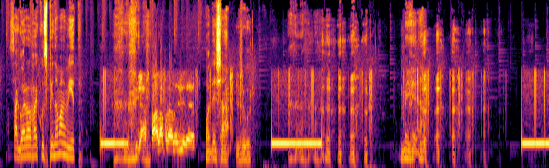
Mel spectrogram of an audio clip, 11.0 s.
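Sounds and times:
speech: 0.2s - 1.7s, 2.3s - 5.1s, 5.8s - 9.8s
telephone ringing tone: 2.0s - 2.7s, 5.4s - 6.4s, 10.4s - 10.9s
laughter: 6.0s - 7.6s, 8.2s - 9.9s.

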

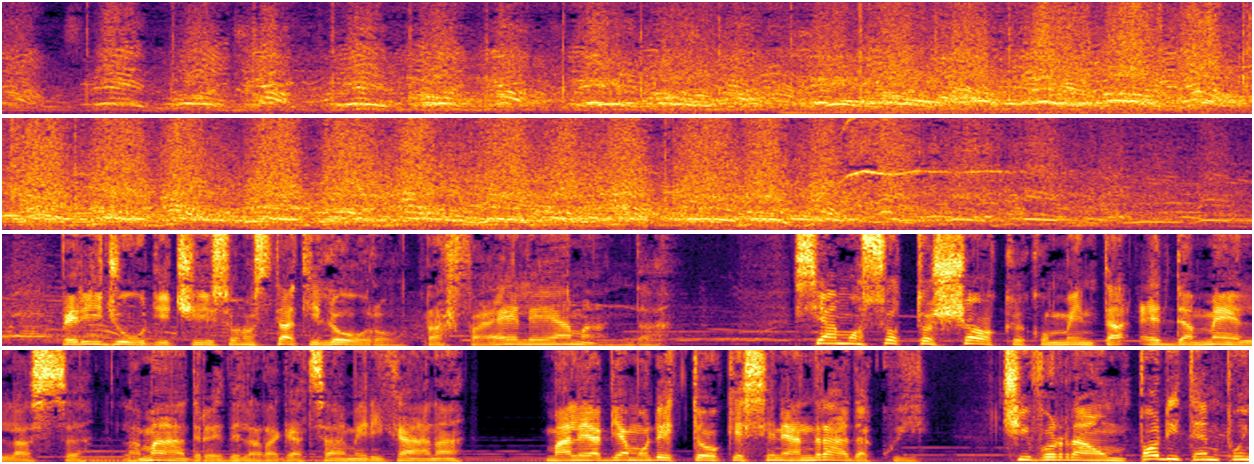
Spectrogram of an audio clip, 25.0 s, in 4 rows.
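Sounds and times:
crowd shouting outside a courthouse: 0.0s - 14.7s
speech: 12.8s - 24.9s.

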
